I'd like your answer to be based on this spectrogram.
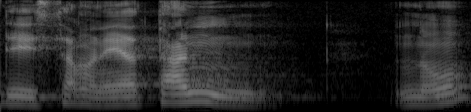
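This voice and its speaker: A woman speaks at a very deep, low pitch. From Colombia. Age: 70s. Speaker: poet and novelist. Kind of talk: public conversation on stage.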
